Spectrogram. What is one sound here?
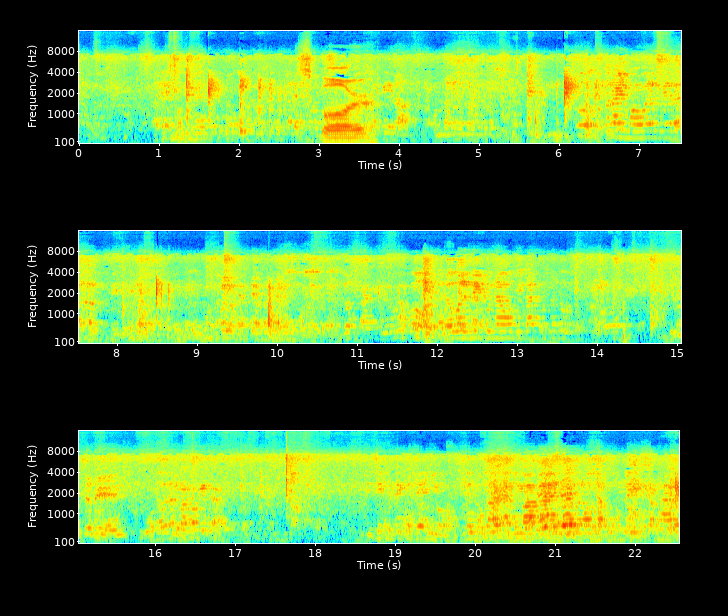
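Men talk and call out nearby in a lively crowd.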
